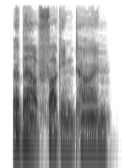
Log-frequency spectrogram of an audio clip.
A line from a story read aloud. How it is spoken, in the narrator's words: Michael grumbled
